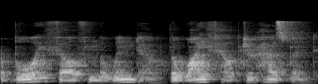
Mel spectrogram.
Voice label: xrev T60 610ms, dereverb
